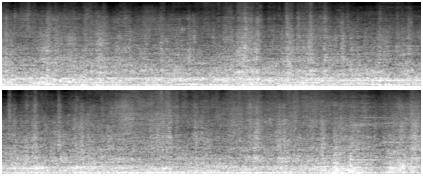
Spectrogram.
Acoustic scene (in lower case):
bus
